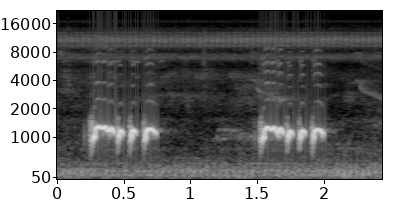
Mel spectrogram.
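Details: Zebra dove in the medium-voice class (suara sedang), giving two short cooing phrases, each a quick run of four or five rolling, purring notes with a pause between, over a quiet background.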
